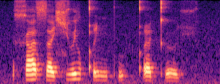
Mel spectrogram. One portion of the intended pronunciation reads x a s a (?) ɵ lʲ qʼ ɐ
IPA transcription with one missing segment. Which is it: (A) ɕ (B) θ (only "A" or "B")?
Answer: A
